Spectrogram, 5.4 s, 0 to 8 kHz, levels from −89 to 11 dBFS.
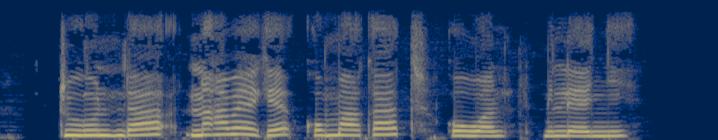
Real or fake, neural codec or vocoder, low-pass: real; none; 7.2 kHz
